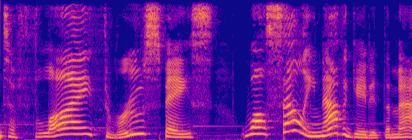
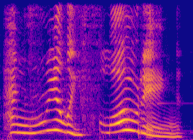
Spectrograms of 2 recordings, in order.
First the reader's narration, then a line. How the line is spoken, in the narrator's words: Sally exclaimed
